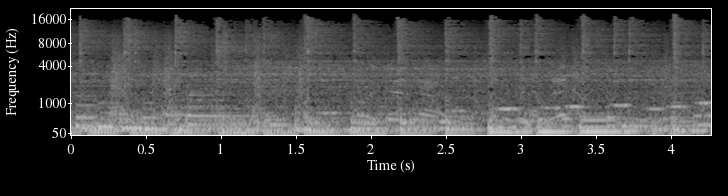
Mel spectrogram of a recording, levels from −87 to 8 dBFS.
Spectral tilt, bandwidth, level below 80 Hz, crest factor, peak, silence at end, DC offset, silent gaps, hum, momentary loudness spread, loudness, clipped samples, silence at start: -6 dB/octave; 19 kHz; -32 dBFS; 14 dB; -6 dBFS; 0 s; under 0.1%; none; none; 4 LU; -22 LUFS; under 0.1%; 0 s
